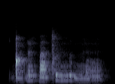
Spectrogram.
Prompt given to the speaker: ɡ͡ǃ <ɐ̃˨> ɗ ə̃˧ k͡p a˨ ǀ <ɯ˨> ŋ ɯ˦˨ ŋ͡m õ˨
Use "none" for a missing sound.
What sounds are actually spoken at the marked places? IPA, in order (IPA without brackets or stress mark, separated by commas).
ə̃˨, ɯ˧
